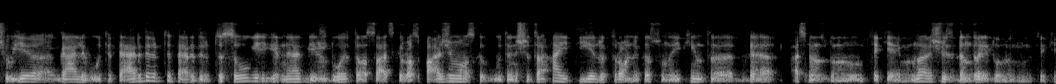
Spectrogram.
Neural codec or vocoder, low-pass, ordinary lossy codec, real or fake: vocoder, 22.05 kHz, 80 mel bands, HiFi-GAN; 7.2 kHz; Opus, 24 kbps; fake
